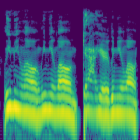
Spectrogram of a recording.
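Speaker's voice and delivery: half-acted outburst, pushing him away; retold yelling. Storyteller imitating the girl yelling at him, loud and high. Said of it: "And she's like".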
